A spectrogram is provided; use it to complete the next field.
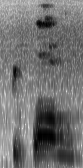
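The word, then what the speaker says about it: DuPont: orang Prancis ini ya orang Perancis itu kan dia baca dupon itu kan bacanya dupong Ya kemudian kalau saya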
